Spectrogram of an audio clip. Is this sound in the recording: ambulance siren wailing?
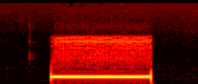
no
